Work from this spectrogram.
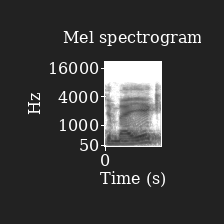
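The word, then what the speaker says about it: DMAIC: the last part is demic Define measure analyze and proove control um I pronounced that demic and you'll hear this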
